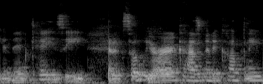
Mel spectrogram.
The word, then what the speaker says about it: KZ Cosmetics: So it's pronounced KZ.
